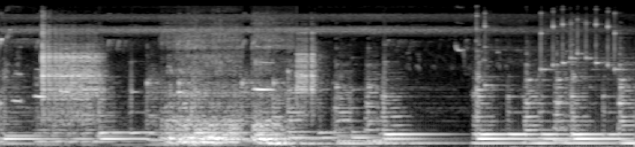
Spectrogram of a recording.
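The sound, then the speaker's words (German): A lion dozing in the warm midday sun gives a low, rumbling growl that rolls on for several seconds, fairly loud, with a steady musical drone and higher chiming tones layered around it. No one speaks. “Eine lebenslustige kleine Maus tollte übermütig um einen Löwen herum, der in der warmen Mittagssonne vor sich hin döste.”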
